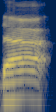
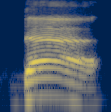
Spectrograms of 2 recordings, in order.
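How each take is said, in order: First: The vowel is cut off abruptly with a catch. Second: The vowel is released and trails off openly. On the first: The speaker calls it wrong. "ditekan-tekan belakangnya" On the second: The speaker calls it right. "Da harusnya dilepas suaranya"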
